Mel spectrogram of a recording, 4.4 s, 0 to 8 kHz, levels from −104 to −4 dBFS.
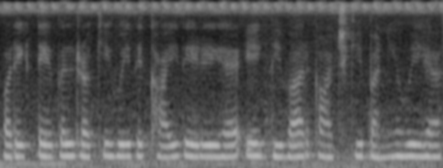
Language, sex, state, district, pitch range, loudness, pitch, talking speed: Hindi, female, Bihar, Sitamarhi, 210-220 Hz, -36 LUFS, 215 Hz, 215 wpm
